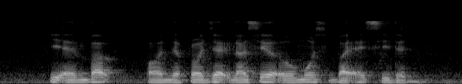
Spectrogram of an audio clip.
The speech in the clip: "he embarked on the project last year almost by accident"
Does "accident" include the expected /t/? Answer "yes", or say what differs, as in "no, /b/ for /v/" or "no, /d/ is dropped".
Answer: no, /t/ is dropped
